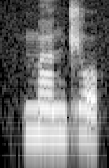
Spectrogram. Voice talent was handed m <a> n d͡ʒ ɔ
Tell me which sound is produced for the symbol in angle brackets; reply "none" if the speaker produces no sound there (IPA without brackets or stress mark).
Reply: a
